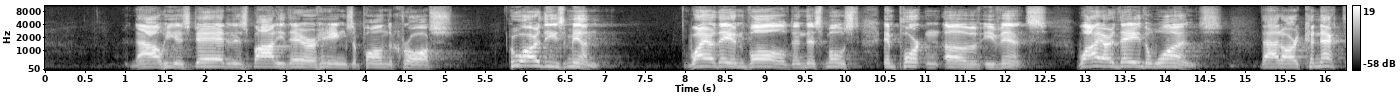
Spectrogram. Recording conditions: large echoing room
